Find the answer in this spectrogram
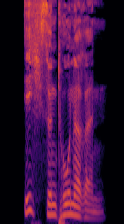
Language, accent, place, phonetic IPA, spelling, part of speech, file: German, Germany, Berlin, [ˈɪçzʏnˌtoːnəʁən], ich-syntoneren, adjective, De-ich-syntoneren.ogg
- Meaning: inflection of ich-synton: 1. strong genitive masculine/neuter singular comparative degree 2. weak/mixed genitive/dative all-gender singular comparative degree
